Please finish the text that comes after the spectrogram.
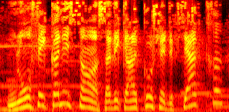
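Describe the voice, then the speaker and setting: Very high, animated chapter announcer. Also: male voice, fairly quick. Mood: playful, grandiose. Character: theatrical, playful male announcer of serial chapters. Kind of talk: theatrical scripted narration, old French radio. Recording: dull vintage radio recording, loud music. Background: loud music.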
